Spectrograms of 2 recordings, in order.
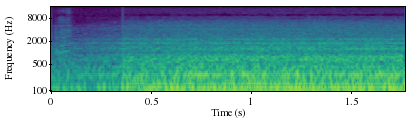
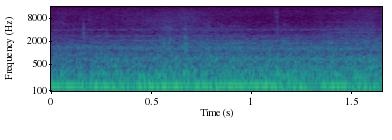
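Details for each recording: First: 2010 Dodge Grand Caravan front blower motor, under the passenger glove box: dense roar with a rough rattle at third and fourth fan speeds, caused by debris in the fan, not a failed motor. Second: 2010 Dodge Grand Caravan front cabin blower motor after repair, tested at third and fourth speeds: steady even low hum, no longer rumbling or rattling; normal blower operation.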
